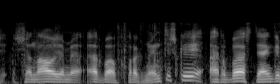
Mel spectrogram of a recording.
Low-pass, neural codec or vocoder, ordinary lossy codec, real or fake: 7.2 kHz; none; MP3, 64 kbps; real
